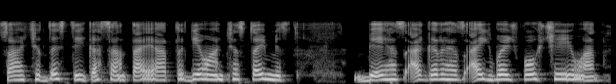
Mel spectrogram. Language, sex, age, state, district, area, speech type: Kashmiri, female, 18-30, Jammu and Kashmir, Bandipora, rural, spontaneous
